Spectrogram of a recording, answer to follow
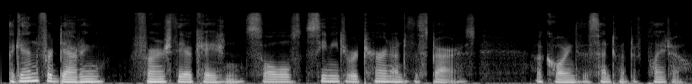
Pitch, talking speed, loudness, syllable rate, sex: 120 Hz, 165 wpm, -20 LUFS, 5.5 syllables/s, male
